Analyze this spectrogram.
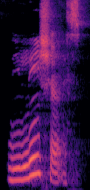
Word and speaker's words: delicious: C-I-O-U-S đọc là shus. Delicious.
